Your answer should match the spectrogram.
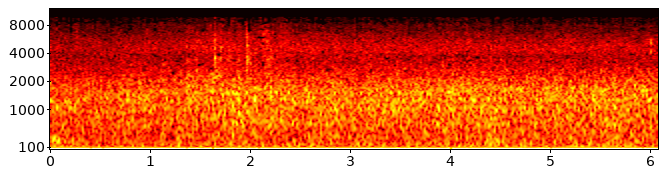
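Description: Steady, dense rain hisses across a roof in an unbroken wash of noise, level and constant throughout with a low rumble underneath. No one speaks.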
